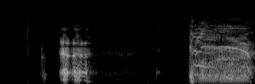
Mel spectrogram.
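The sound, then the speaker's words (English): A loud burst of coughing and sputtering from someone choking on saliva, with a short wheezy gasp between harsh coughs and a long raspy throat-clearing hack at the end. “I choked on my spit.”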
